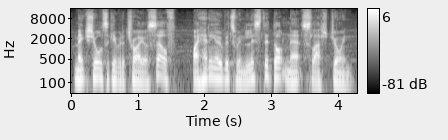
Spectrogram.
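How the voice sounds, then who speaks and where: Guy with a lowish voice explaining a game, scripted and measured, music underneath. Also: darkish tone. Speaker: game developer presenting his team's game. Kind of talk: scripted promotional game narration. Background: background music.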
